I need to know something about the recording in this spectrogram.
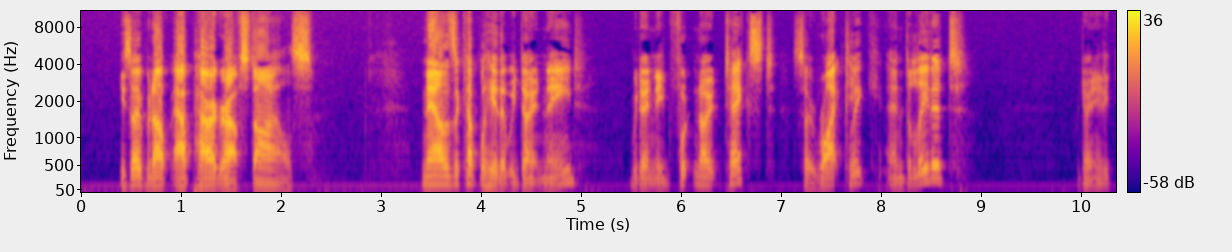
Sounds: speech

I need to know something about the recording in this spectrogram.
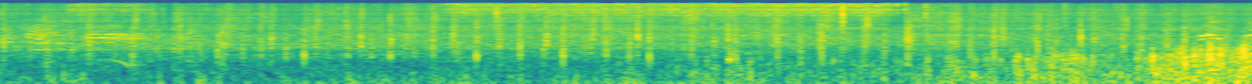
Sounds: people running, run

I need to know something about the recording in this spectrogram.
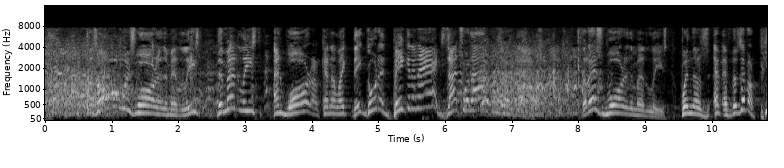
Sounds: speech, narration

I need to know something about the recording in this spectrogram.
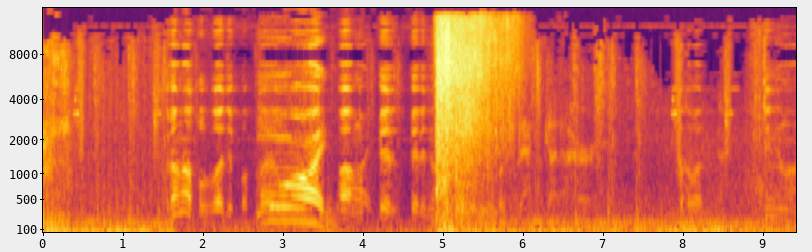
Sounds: speech

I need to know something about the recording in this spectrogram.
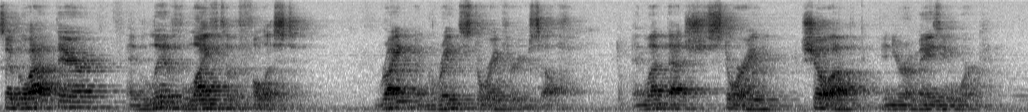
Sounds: speech, man speaking, narration

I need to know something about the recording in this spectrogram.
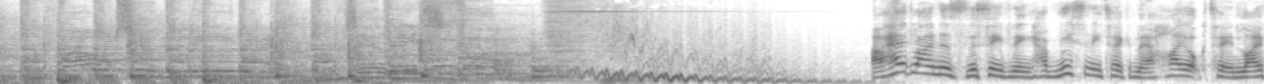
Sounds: music, speech

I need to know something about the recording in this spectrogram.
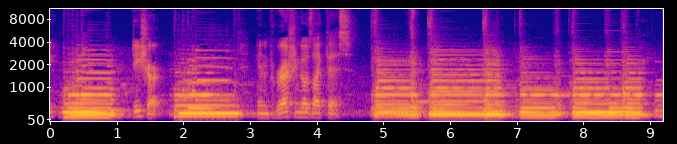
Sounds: music, strum, speech, acoustic guitar, guitar, musical instrument, plucked string instrument

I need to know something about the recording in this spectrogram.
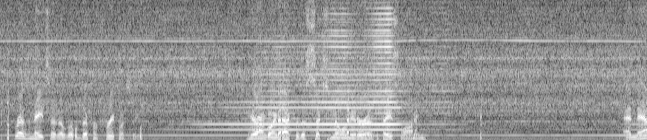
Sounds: speech

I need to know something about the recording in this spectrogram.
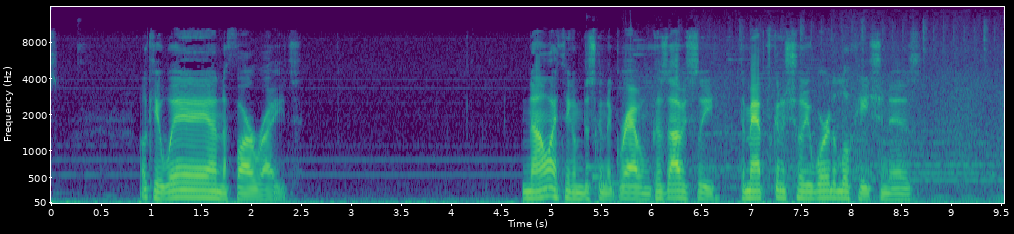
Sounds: speech

